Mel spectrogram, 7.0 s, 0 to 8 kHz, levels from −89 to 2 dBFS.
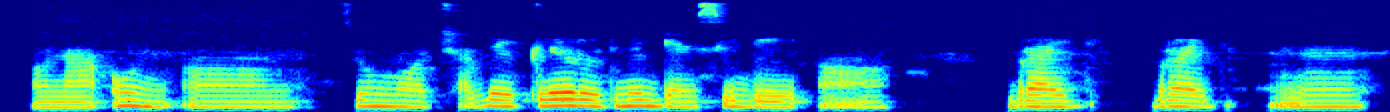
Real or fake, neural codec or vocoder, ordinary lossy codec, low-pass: real; none; none; 7.2 kHz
